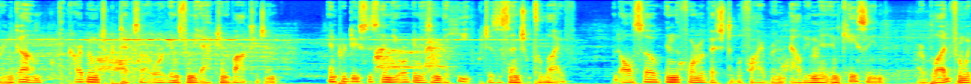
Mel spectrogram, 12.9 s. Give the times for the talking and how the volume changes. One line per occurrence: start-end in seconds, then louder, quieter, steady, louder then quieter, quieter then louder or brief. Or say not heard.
0.0-12.9 steady.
